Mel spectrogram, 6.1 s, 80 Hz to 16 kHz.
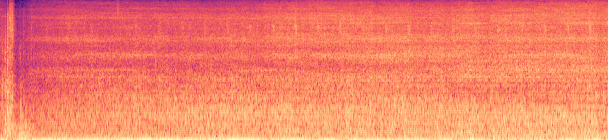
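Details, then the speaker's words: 1968 Mercury with a 390 Ford FE V8 after sitting 15 years, air cleaner off: lumpy, uneven, loping idle that smooths out when the line is pinched; vacuum leak through a rotted power brake booster diaphragm. "hear our idle down now she's smoothing out that's a definite leak right in here it's just sucking right past the uh power brake booster"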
